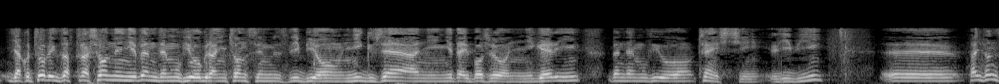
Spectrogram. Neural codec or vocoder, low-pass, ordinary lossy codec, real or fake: none; 5.4 kHz; none; real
